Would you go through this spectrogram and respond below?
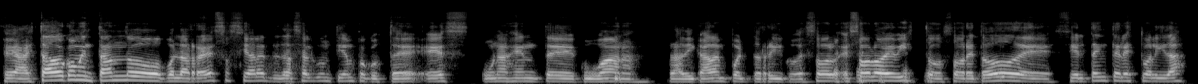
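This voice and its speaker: A man hosting a podcast interview, speaking earnestly and at a measured rate, with frequent fillers. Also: on the high side, fairly even intonation, fairly bright tone. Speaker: podcast host. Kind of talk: conversational interview.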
